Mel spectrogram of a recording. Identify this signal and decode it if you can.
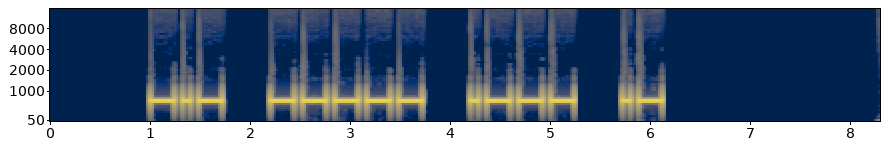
Morse code, heard as a keyed tone, about 15 wpm, spaced as for 11 wpm, 700 Hz. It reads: K0JA
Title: USA Call Signs - 2x Character Spacing - 15wpm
